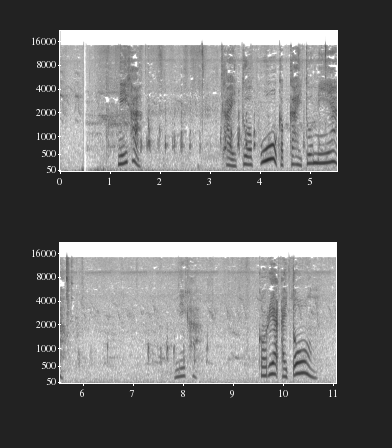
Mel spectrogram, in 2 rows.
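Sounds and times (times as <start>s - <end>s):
chickens clucking: 0.6s - 9.8s
woman speaking: 1.1s - 1.8s, 3.2s - 5.7s, 7.5s - 8.5s, 9.5s - 10.8s.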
